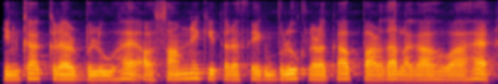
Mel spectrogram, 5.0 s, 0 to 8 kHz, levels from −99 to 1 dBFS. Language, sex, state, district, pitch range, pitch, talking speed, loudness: Hindi, male, Jharkhand, Ranchi, 110-125 Hz, 115 Hz, 180 wpm, -19 LUFS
